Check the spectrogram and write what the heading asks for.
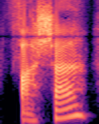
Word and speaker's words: fascia: So fascia, it's spelled F-A-S-C-I-A, fascia. Some people say fascia. How's your fascia today?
